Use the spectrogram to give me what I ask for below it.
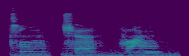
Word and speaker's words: Qin Shi Huang: How do you go about pronouncing this one? Qin Shi Huang.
